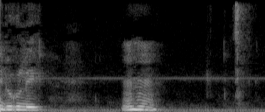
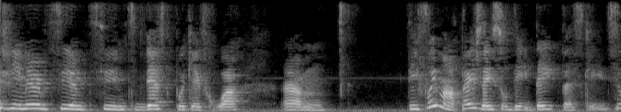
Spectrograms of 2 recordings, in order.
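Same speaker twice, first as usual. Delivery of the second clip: ordinary delivery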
